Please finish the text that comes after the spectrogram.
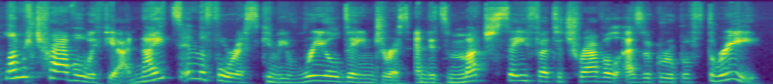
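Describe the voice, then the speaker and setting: A woman's voice: mid-range voice, very animated, moderate pace. A woman playing a chatty, nosy and cheerful traveler in a fantasy audio drama, with a teasing, folksy manner. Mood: teasing, pleading. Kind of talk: dark fantasy audio drama table read.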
